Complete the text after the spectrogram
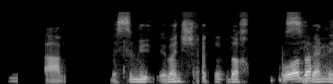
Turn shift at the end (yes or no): yes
